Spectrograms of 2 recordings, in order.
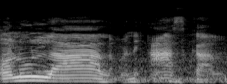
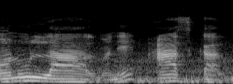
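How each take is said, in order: No difference in how they are said.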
